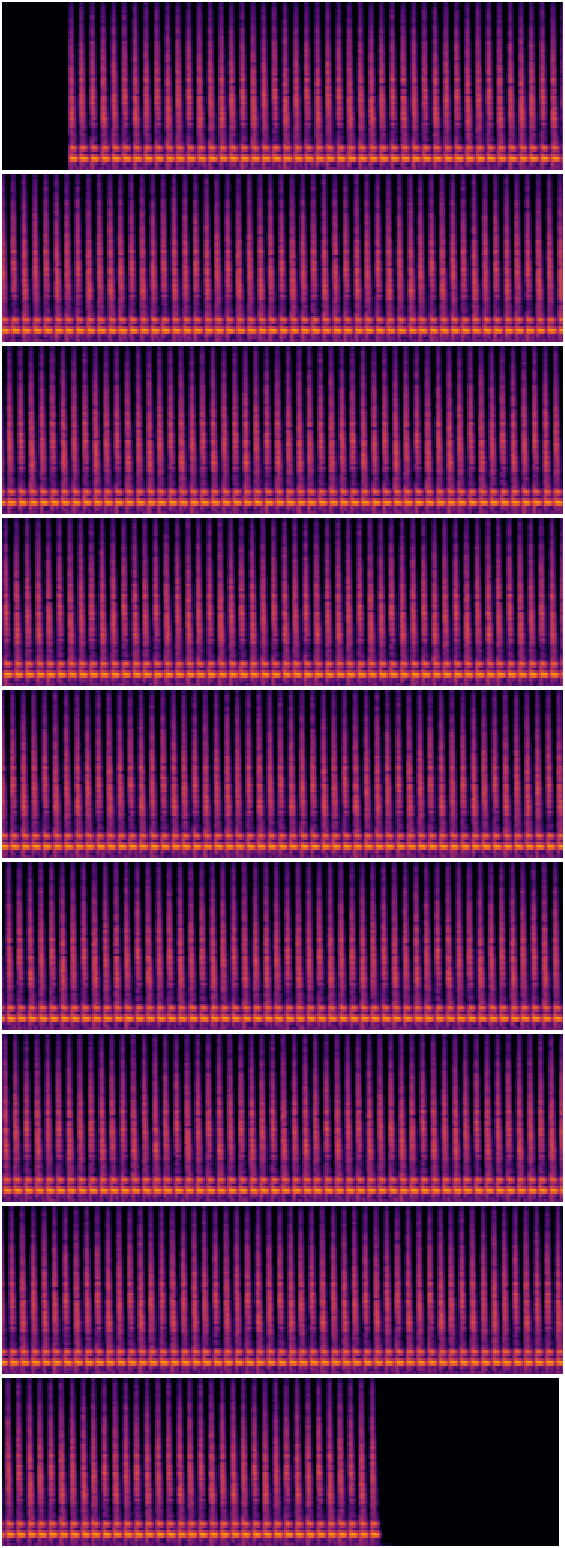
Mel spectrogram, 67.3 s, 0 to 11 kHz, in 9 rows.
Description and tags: Some recordings using my modular synth (with Mungo W0 in the core)
Mungo, Synth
